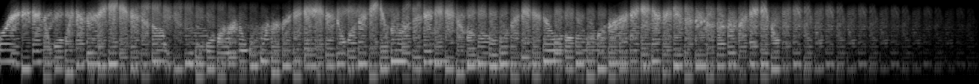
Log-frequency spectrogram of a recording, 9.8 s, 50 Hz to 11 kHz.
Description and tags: Psy Trance Loop - 138 Bpm 001
PsyTrance Loop psy goatrance goa
psy, goatrance, goa, Loop, PsyTrance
